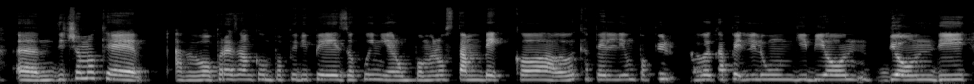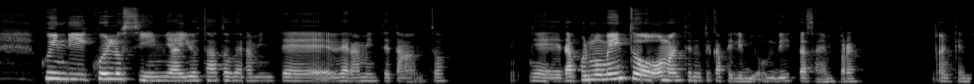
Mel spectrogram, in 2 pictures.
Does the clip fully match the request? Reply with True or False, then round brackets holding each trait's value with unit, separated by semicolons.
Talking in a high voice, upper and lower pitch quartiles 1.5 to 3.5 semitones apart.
False (210 Hz; 3.9 semitones)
